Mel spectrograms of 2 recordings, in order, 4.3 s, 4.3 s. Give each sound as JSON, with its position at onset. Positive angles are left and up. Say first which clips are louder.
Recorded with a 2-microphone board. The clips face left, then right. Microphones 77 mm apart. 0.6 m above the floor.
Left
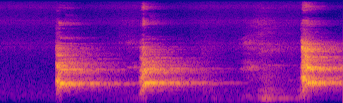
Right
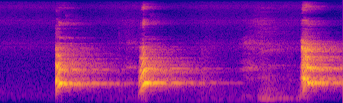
{"t": 0.7, "sound": "a dog barking", "louder": "right 5 dB", "side_deg": -70, "distance_m": 0.7}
